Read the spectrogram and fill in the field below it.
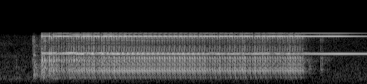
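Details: German telephone after repair and conversion, final checkout: steady bright trilling ring for about two and a half seconds, then a clean stop; bell rings strongly and evenly.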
